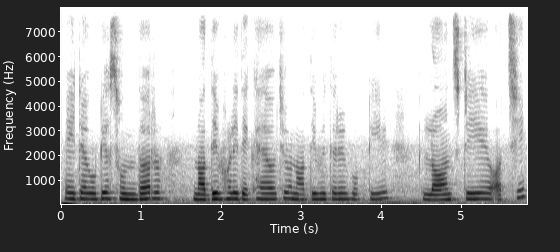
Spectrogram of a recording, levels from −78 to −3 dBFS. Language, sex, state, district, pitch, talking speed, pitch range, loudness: Odia, female, Odisha, Khordha, 230 Hz, 135 wpm, 220-235 Hz, -17 LUFS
